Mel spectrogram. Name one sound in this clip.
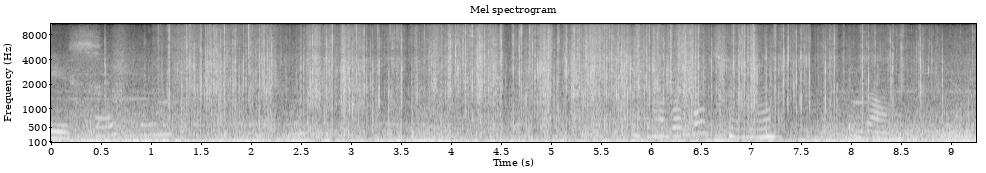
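A plastic bag of frozen food crinkles as it is picked up.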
